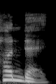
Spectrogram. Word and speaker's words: Hyundai: now working in new york city hyundai it's pronounced hyundai like 7 days well done well they make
